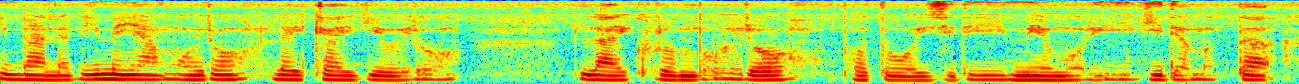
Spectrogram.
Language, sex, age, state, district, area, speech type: Manipuri, female, 60+, Manipur, Imphal East, rural, spontaneous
